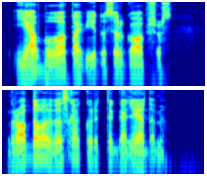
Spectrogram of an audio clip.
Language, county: Lithuanian, Šiauliai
